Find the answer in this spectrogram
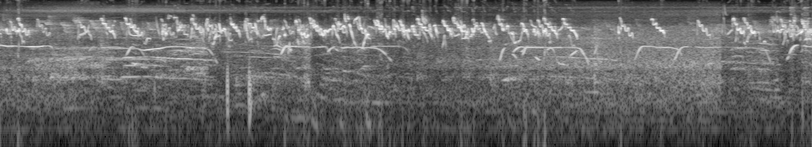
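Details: Lemon-bellied white-eyes calling loudly and busily, as training audio for caged birds: a continuous wash of rapid, high-pitched chips and twitters from many birds, with repeated lower whistles that rise, hold, then fall, recurring every few seconds.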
